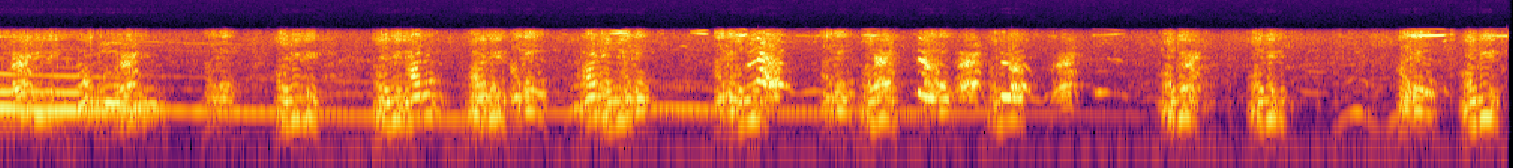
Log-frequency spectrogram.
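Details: Otterhounds singing together: a long, slowly falling howled tone held through most of the stretch, overlaid by many short wavering yelps and bays in quick succession, with a human voice just before.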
